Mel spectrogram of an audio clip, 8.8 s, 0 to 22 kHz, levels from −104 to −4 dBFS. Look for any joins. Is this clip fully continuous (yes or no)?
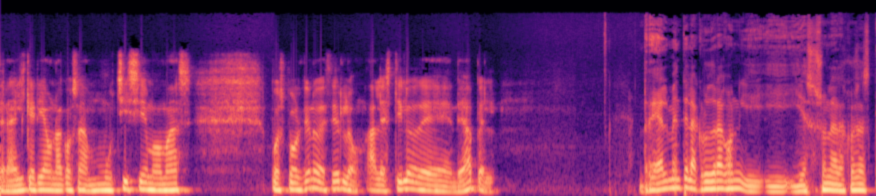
no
